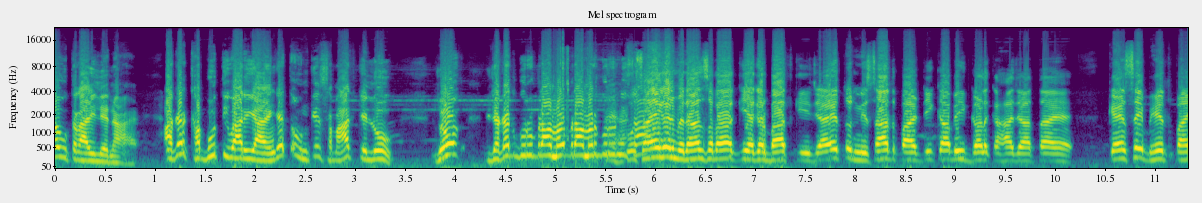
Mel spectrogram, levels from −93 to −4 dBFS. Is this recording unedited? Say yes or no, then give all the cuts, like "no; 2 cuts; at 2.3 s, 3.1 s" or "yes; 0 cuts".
no; 1 cut; at 5.7 s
